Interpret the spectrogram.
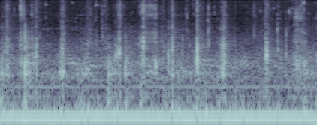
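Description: Close-up eating sounds of a person eating rice and curry by hand: wet chewing, smacking and small crunches, several a second in an irregular rhythm.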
